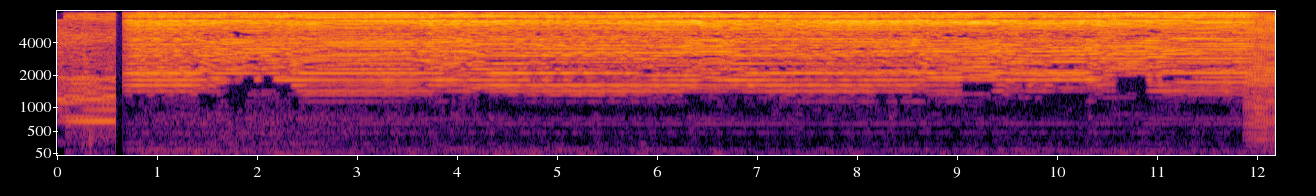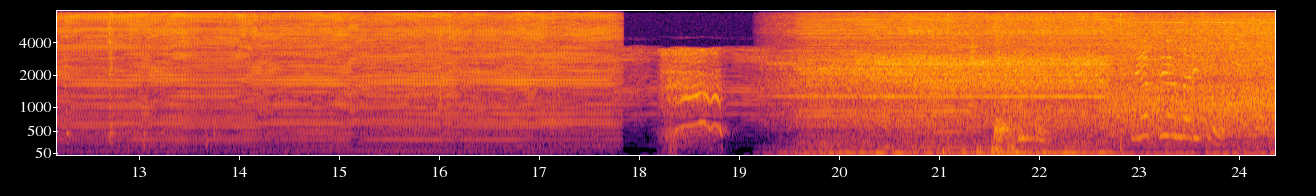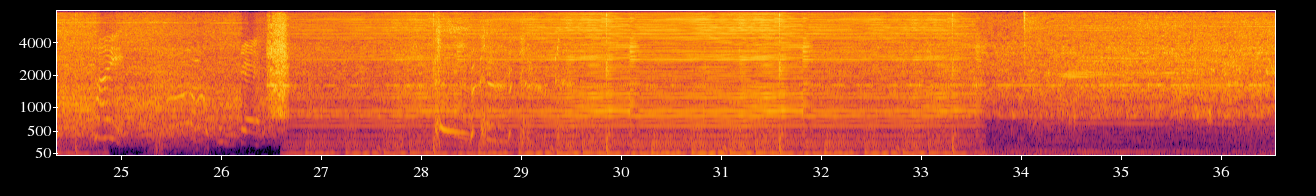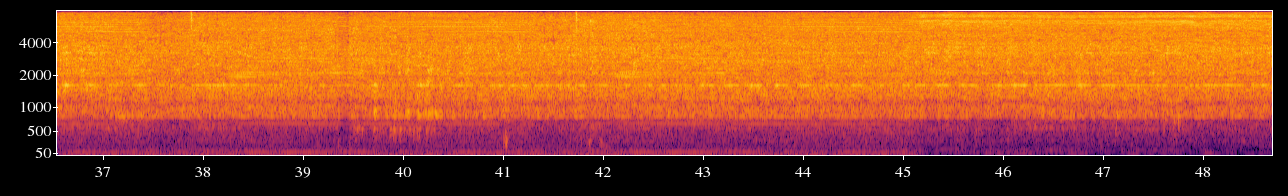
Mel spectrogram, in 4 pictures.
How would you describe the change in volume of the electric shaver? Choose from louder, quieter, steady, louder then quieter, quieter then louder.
louder then quieter.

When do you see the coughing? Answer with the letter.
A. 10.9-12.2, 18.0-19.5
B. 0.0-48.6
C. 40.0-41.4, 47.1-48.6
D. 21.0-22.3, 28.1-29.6
D.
